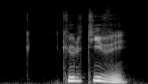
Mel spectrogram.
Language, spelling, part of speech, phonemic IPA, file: French, cultivé, verb / adjective, /kyl.ti.ve/, Fr-cultivé.ogg
- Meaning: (verb) past participle of cultiver; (adjective) 1. cultivated, farmed 2. cultivated, grown 3. cultured; cultivated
